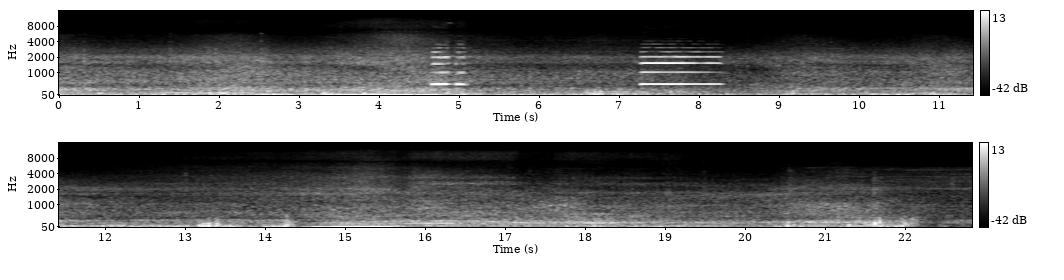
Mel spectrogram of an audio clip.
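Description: A vehicle horn sounding twice: a short toot, then a longer blast of about a second a few seconds later, over passing road traffic.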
